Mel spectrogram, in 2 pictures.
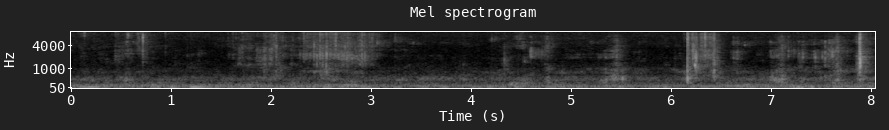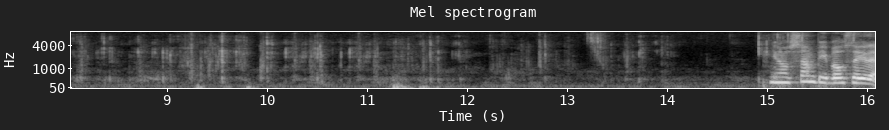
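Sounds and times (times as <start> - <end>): chewing crunchy food: 1.6 - 3.5, 4.2 - 15.0.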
